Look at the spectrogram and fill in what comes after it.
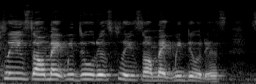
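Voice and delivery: put-on fast, rushed begging over and over. Recapping a story scene, voicing a character ordered to kill someone: acting out begging. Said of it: "Brian is begging and pleading".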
